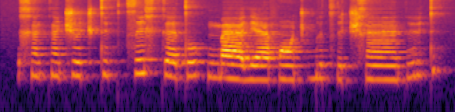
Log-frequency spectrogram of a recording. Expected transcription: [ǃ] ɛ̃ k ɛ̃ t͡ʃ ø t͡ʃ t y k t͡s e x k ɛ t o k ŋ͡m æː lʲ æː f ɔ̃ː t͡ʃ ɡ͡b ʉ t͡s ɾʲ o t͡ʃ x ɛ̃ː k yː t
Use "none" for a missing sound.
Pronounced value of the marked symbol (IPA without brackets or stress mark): x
